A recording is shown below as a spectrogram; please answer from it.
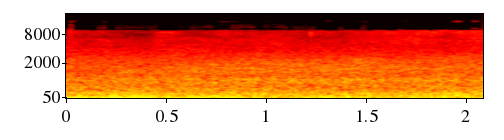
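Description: Steady low rumble of outdoor city background noise, with no distinct event standing out.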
